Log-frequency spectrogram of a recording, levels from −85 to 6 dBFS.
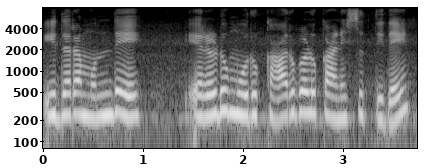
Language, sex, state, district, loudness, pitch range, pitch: Kannada, female, Karnataka, Bangalore, -12 LUFS, 225-245 Hz, 235 Hz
